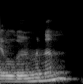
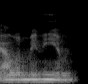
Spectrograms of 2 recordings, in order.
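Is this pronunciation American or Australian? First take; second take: American; Australian. First: It is said with four syllables, ending in -num. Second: It is said with five syllables, ending in -nium. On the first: "For Americans, I think you say aluminum" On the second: "in Australia we say aluminium"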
